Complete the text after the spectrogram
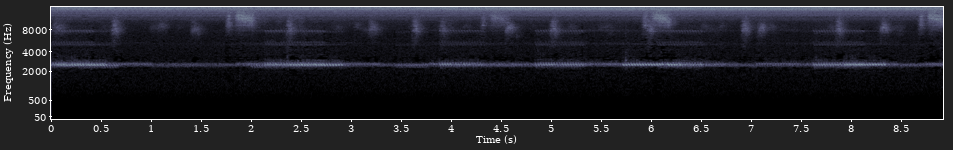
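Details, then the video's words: Summer-night crickets chirping in the grass, Bulgaria: a shrill, sustained trill whose loudness rises and falls in waves, with several fainter insects chirping at higher pitch. "Cricket Sounds - Crickets Chirping at Night"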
